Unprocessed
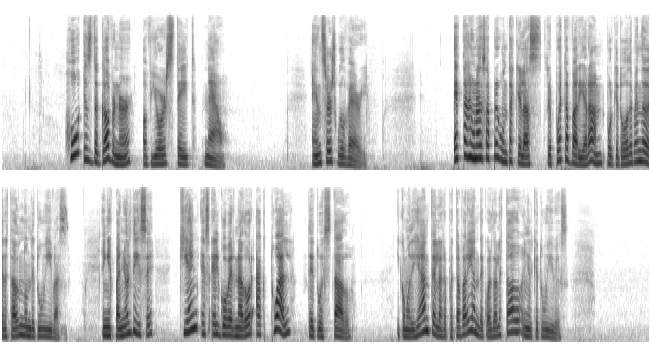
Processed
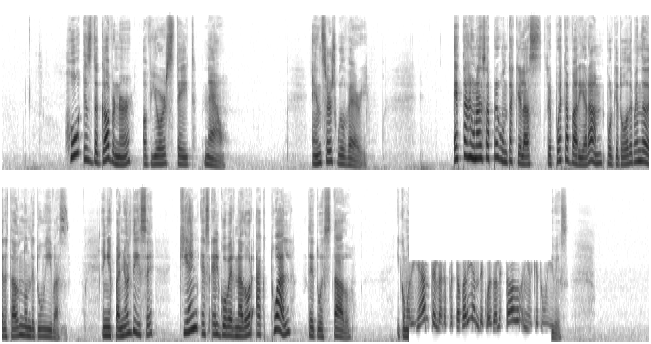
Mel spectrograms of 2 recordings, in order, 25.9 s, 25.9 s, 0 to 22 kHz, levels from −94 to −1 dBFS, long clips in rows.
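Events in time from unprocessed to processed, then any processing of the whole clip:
21.06–23.93 brick-wall FIR band-pass 360–2500 Hz

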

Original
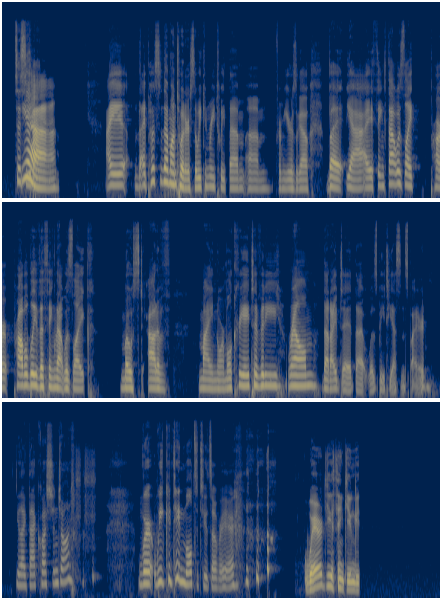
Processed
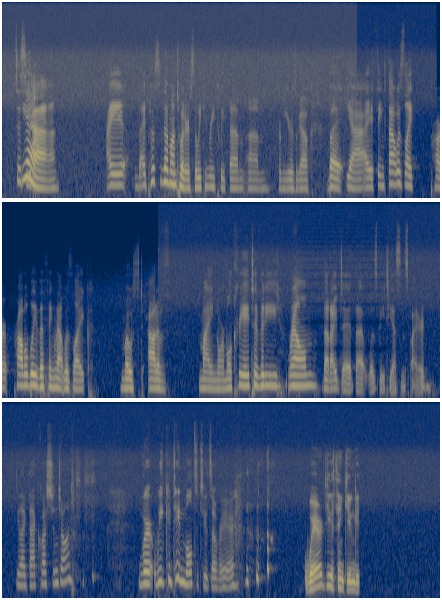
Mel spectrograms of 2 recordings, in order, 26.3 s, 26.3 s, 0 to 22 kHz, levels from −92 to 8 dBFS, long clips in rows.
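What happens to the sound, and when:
7.09 noise floor step -48 dB -59 dB
8.67–11.86 LPF 1100 Hz -> 2600 Hz
14.7–16.46 notch comb 1000 Hz
whole clip: band shelf 5000 Hz +10 dB

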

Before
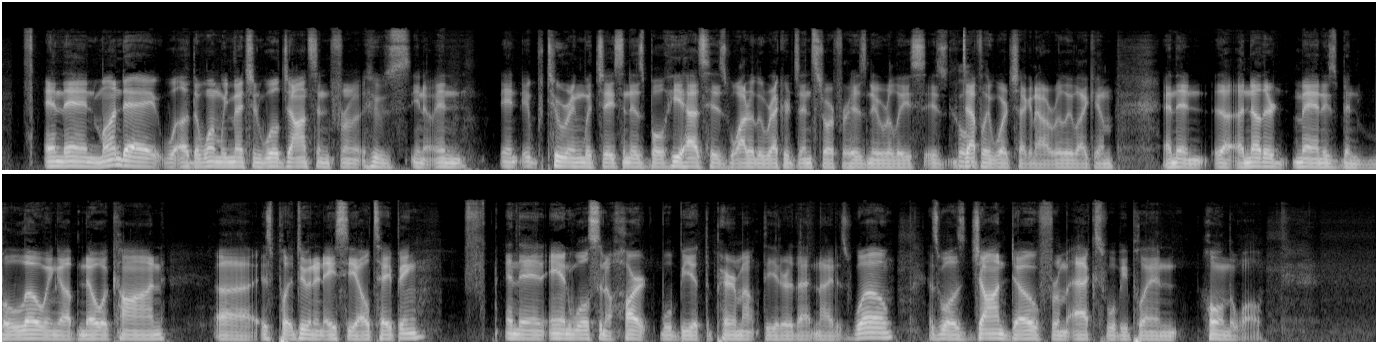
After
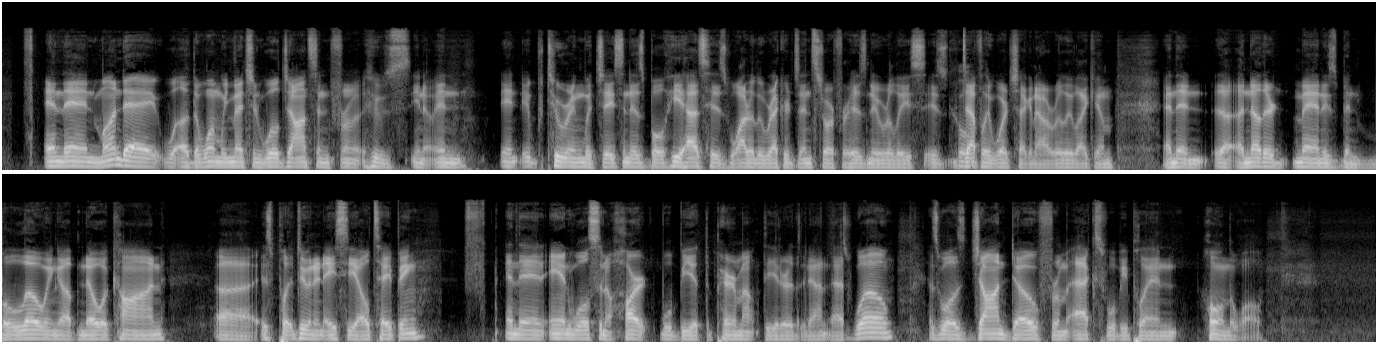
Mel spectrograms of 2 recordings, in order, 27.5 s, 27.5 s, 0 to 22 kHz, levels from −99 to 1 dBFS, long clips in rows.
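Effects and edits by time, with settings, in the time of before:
17.94–18.58 bell 550 Hz -4.5 dB 1.5 oct
21.71–22.16 reverse

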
